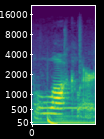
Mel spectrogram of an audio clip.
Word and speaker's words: Lockler: spell l o c k l e r Locker if you want that nickname of lock this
